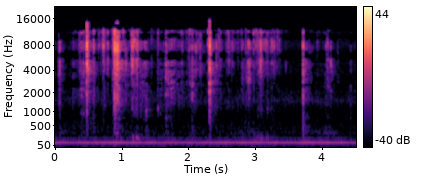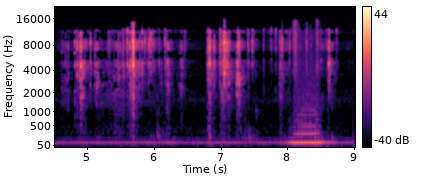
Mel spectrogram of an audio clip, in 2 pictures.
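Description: A solid purple bar of soap, held between fingertips with long nails, is carved with the blade of an orange utility knife, repeatedly scraping and slicing thin pieces off its surface. Short, bright scraping and cutting ticks sound over a steady low hum. Near the end, a much louder low tone with stacked harmonics swells up briefly and fades.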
